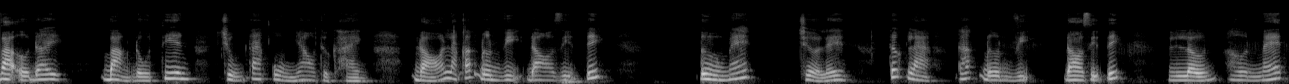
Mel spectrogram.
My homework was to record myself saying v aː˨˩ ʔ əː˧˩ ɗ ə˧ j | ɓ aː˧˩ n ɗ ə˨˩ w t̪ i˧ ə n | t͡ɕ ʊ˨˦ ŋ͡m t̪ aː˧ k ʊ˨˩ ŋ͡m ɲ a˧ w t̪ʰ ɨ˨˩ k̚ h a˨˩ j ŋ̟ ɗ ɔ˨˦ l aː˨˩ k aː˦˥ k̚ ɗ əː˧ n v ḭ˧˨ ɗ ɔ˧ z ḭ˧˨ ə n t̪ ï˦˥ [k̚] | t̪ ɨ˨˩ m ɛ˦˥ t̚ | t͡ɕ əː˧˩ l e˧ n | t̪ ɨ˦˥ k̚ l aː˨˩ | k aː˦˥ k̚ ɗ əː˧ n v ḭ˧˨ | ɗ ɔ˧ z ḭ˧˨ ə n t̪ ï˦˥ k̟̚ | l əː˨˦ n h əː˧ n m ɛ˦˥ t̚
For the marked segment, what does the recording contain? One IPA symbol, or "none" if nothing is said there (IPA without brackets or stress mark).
k̚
